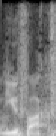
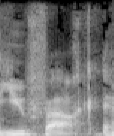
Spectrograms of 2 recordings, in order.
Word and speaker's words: Juhfark: And since then, and you had another wine called Ufok from the from Hungary, which from I had to call up Channel 13 and, like, get it cleared. It's a true story. So it's spelled Ufok. How do you spell it? How do you spell it? – J-U-H-F-A-R-K.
